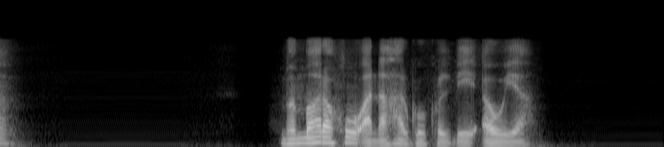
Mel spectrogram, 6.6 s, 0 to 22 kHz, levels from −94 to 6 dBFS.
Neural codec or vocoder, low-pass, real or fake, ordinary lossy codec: codec, 16 kHz, about 1 kbps, DyCAST, with the encoder's durations; 7.2 kHz; fake; Opus, 64 kbps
